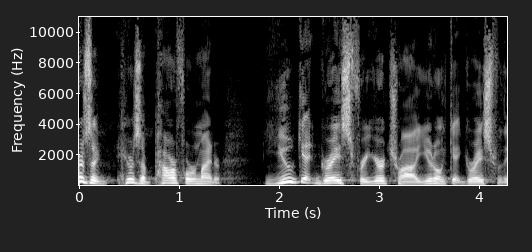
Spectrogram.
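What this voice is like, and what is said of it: Usual voice. Nothing is said of it.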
